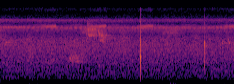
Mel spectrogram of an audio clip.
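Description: Faint outdoor background: a steady hiss with no voices, broken by two short sharp clicks, about three seconds in and again about a second later.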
